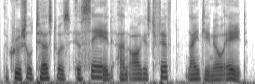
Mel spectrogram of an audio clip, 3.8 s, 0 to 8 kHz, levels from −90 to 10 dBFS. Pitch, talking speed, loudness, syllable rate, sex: 130 Hz, 170 wpm, -20 LUFS, 4.9 syllables/s, male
